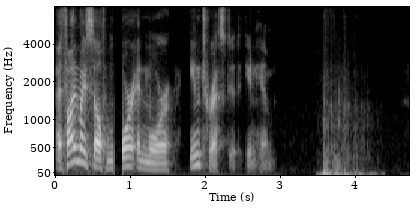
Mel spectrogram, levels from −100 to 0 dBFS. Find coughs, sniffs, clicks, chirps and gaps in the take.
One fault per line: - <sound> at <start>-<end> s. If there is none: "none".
- dropout at 0.8-0.9 s
- thud at 3.5-4.4 s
